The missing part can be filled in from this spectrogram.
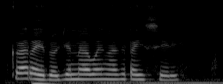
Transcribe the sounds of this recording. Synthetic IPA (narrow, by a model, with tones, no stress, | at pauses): ka˦ɾa˨i˨ɾo˨d͡ʒe˦na˦βa˦i˦ŋa˦ki˦ta˦i˦se˨ɾi˦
